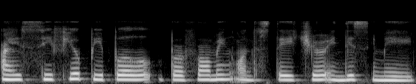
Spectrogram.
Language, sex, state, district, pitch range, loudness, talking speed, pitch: English, female, Nagaland, Kohima, 205-220 Hz, -14 LUFS, 175 wpm, 215 Hz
